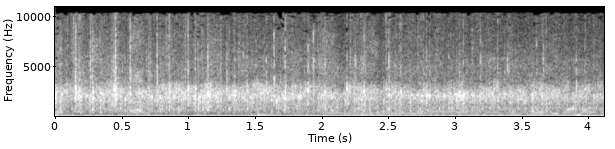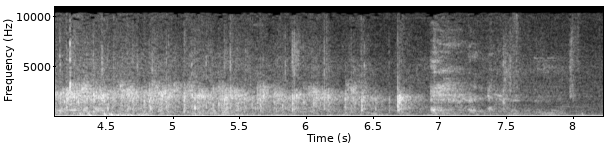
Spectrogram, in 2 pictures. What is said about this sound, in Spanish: le pido que le den un fuerte aplauso porque serán los que nos abran, nos pongan el cuerpo flamenco en esta mañana.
